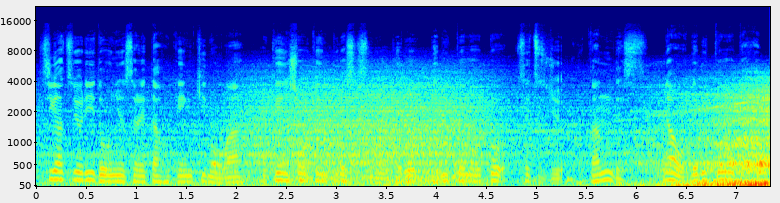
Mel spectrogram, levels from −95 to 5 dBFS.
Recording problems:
train or aircraft noise; very loud; throughout; 3 dB above the speech

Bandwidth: 15 kHz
